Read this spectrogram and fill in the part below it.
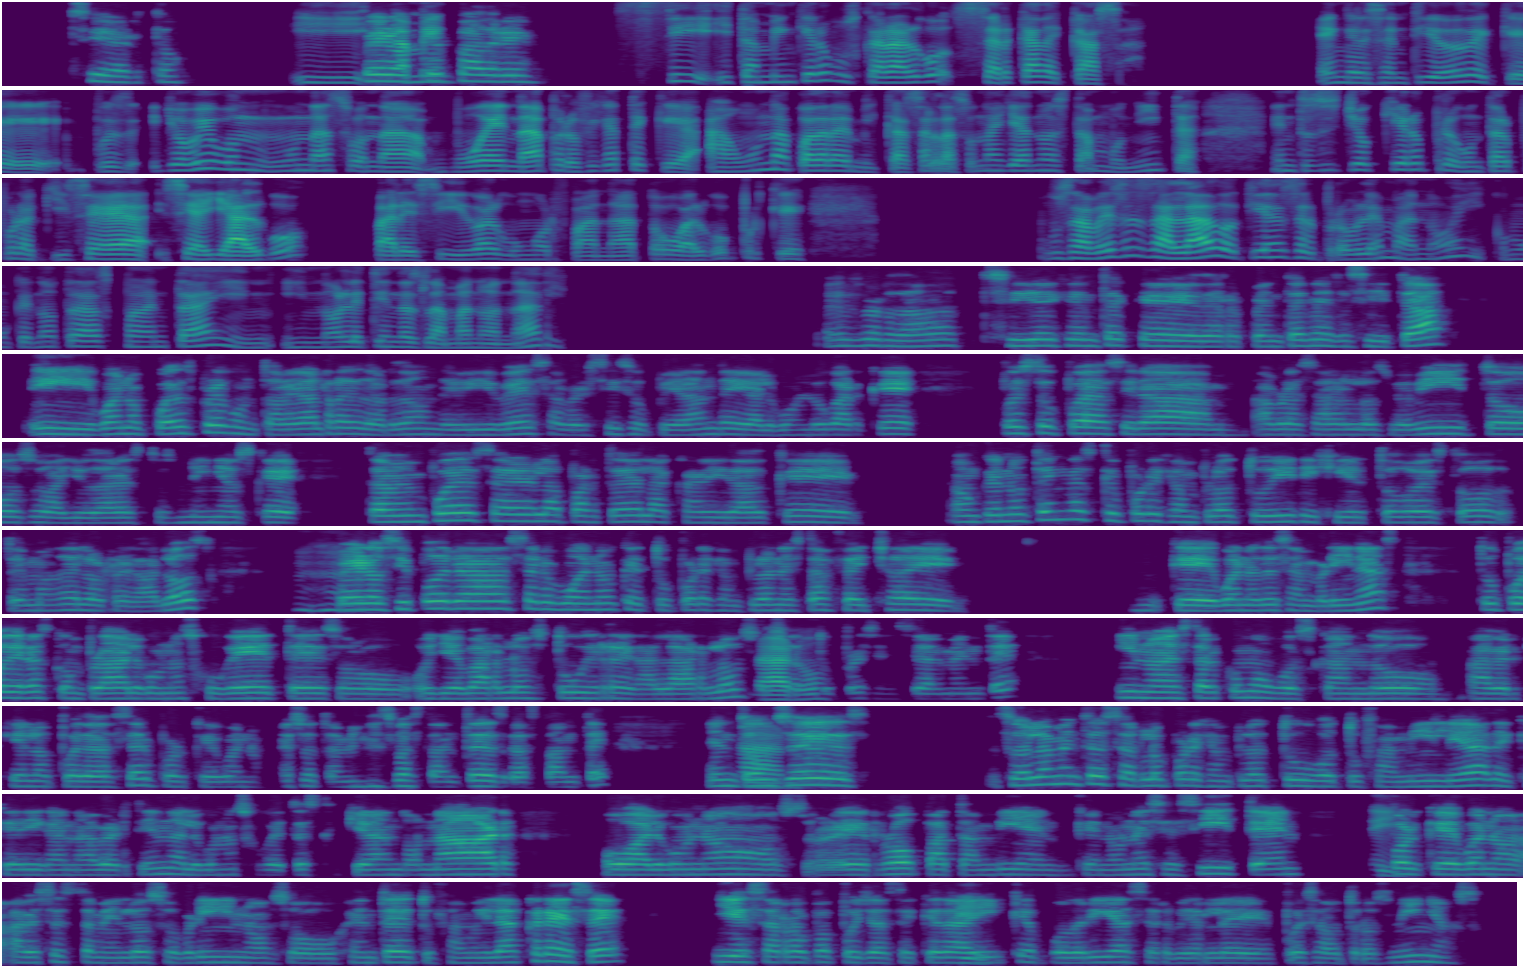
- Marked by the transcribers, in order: giggle
- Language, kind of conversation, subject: Spanish, advice, ¿Cómo puedo encontrar un propósito fuera del trabajo?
